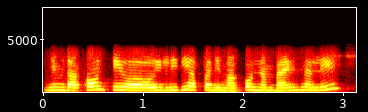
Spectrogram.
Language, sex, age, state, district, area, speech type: Kannada, female, 60+, Karnataka, Kolar, rural, conversation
